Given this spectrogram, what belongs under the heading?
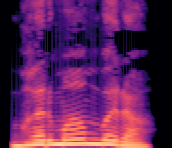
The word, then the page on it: ಭರ್ಮಾಂಬರ: Kannada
